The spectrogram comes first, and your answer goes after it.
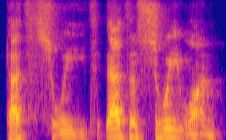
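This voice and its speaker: A man co-hosting a casual live stream, teasing the viewers in quick banter. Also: medium pitch, lively intonation, vocal fry, crowd noise. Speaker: co-host.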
